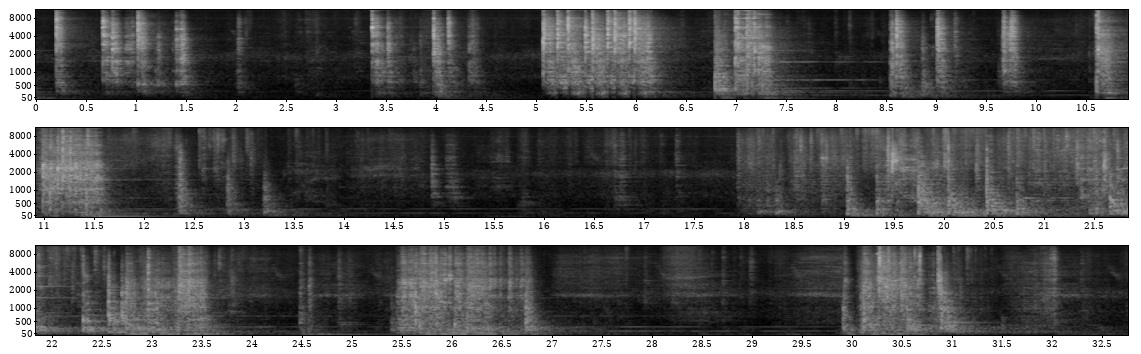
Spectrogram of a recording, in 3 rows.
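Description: Steel concave grates being worked loose and slid out of a combine harvester's threshing section: metal knocks and clanks, with longer stretches of metal scraping against metal, the longest from about 18 to 24 seconds in.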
